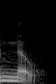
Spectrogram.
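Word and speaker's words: non: thing with no for no we often pronounce it as no no with a slightly different nasal sound can you hear the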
